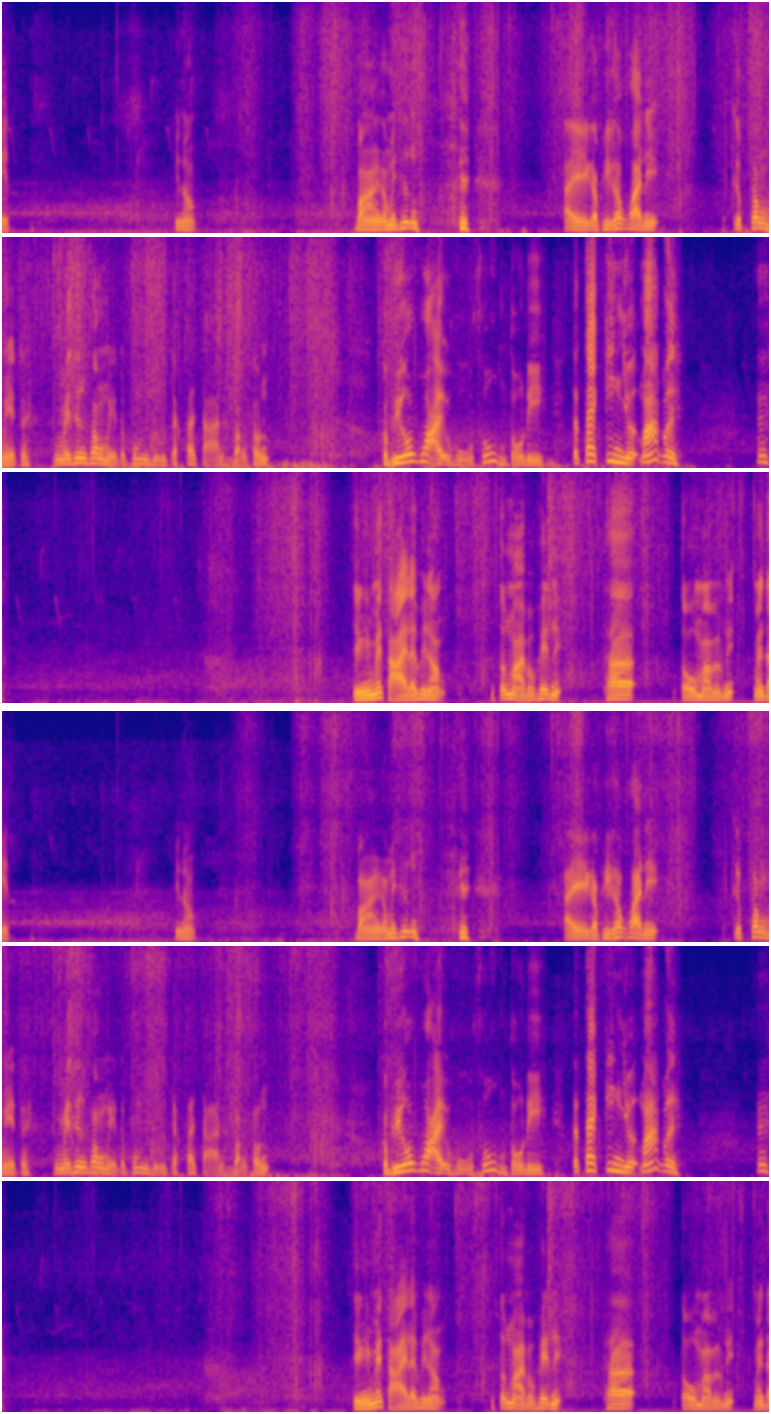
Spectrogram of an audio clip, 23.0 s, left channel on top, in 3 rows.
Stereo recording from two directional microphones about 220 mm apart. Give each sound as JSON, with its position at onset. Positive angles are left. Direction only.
{"t": 1.7, "sound": "speech", "side_deg": 20}
{"t": 3.5, "sound": "speech", "side_deg": 25}
{"t": 4.4, "sound": "a sound", "side_deg": 30}
{"t": 4.8, "sound": "speech", "side_deg": 20}
{"t": 18.2, "sound": "a sound", "side_deg": 5}
{"t": 18.8, "sound": "speech", "side_deg": 20}
{"t": 20.3, "sound": "speech", "side_deg": 15}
